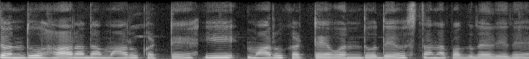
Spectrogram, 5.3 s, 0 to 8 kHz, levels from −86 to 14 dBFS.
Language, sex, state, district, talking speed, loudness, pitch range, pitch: Kannada, female, Karnataka, Mysore, 115 wpm, -18 LUFS, 215-245 Hz, 225 Hz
